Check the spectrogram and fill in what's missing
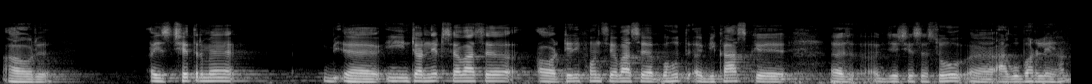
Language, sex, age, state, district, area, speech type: Maithili, male, 45-60, Bihar, Madhubani, urban, spontaneous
